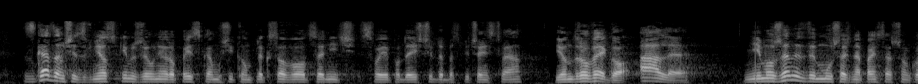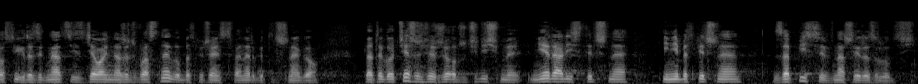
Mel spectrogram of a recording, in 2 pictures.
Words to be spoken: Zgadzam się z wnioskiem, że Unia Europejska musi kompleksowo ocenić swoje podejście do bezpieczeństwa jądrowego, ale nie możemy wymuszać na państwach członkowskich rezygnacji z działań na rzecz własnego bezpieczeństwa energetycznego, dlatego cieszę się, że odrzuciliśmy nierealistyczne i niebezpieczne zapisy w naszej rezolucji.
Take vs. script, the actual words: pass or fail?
pass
